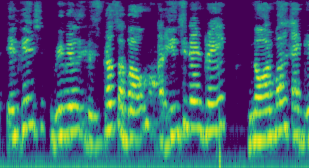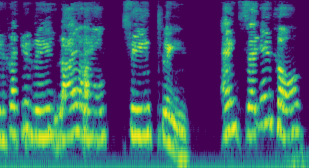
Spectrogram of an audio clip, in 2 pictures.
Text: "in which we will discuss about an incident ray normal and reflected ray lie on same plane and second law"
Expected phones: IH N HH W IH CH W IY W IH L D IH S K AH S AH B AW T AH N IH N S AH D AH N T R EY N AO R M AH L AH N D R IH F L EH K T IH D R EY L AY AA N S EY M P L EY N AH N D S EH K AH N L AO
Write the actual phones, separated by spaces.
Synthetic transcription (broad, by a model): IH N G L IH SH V IY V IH L D IH S K AH S AH B AW T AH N IH N S AH D AH N T R EY N AO R M AH L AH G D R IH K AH T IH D R EY L AY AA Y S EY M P L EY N AH N D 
